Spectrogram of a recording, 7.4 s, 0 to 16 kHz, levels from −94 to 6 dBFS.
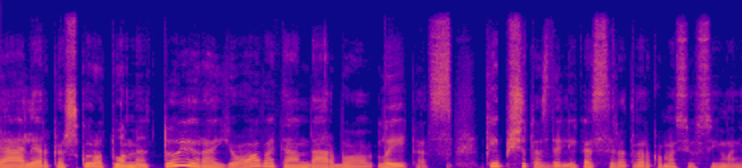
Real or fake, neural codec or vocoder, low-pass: fake; codec, 44.1 kHz, 7.8 kbps, Pupu-Codec; 14.4 kHz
